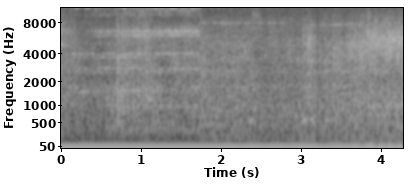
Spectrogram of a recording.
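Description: Street noise with a motor vehicle engine running, its low rumble coming in about halfway through and growing louder toward the end.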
